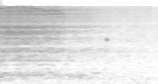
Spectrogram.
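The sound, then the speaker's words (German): A soft, breathy exhale through slightly parted lips during a guided breathing exercise: a gentle hiss that fades away over about half a second, then near silence. “Und durch die leicht geöffneten Lippen gerne auch mit einem kleinen Geräusch ausatmen.”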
